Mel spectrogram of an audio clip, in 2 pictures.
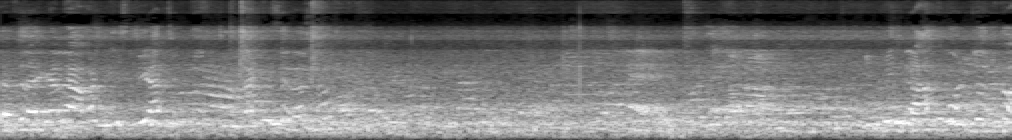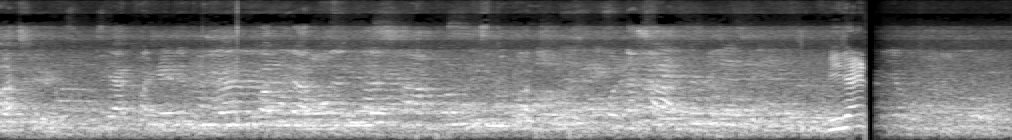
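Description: Middle-aged women talk and laugh with animation close by.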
